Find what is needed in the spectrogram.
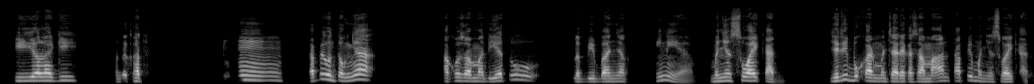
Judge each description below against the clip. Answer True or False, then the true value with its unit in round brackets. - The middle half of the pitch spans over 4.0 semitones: True (4.7 semitones)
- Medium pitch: True (170 Hz)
